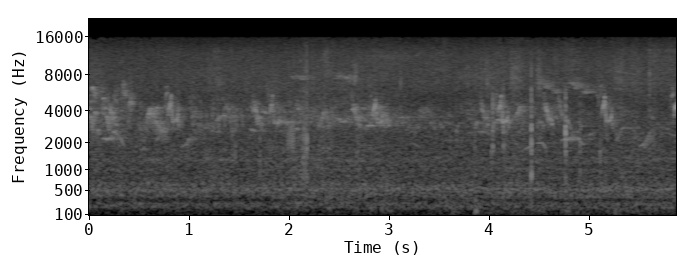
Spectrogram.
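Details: Humming mass of black bees at a hive being started in Guernay, Côtes-du-Nord, a dense steady buzz overlaid by busier bird chatter and a few sharp clicks near the end.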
